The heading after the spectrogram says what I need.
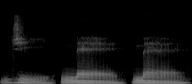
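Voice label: "jineme", concatenated syllables; Affixing experiment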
